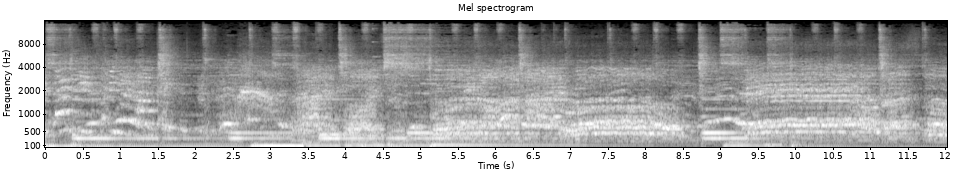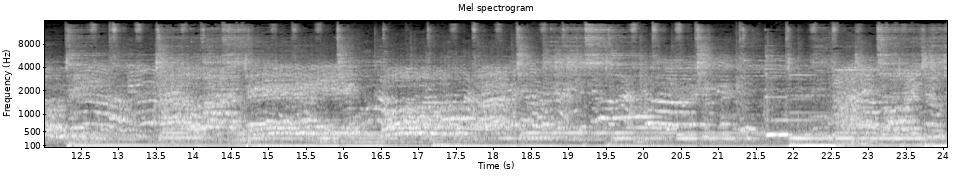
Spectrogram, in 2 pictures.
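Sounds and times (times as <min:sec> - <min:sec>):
choir singing gospel song: 0:00.0 - 0:24.0
drum kit beat: 0:00.0 - 0:24.0
low bass line: 0:08.8 - 0:24.0.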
